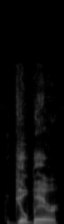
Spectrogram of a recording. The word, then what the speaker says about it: Gilbert: she finds good bail Gill bear attractive and yes I know it's spelt like Gilbert but that's how she wanted to pronounce it so I went with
